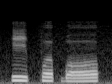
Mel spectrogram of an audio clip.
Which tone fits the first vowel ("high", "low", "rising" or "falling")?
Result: falling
